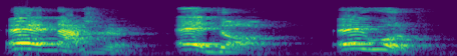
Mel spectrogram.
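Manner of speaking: very loud, high calls to the dogs; old servant urging on the dogs, shouting; calling the dogs. A narrator's reading. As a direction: holler the dogs into attack. Old man sets dogs on him.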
